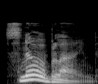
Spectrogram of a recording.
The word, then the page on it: snow-blind: British English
